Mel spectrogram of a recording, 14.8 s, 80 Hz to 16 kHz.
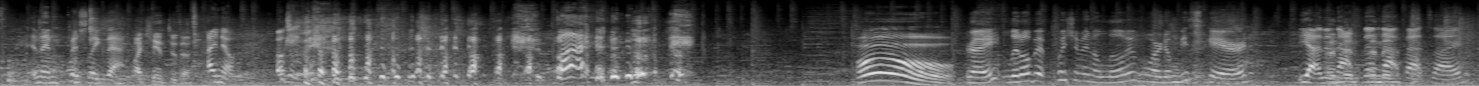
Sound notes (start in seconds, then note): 2.8 laughs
